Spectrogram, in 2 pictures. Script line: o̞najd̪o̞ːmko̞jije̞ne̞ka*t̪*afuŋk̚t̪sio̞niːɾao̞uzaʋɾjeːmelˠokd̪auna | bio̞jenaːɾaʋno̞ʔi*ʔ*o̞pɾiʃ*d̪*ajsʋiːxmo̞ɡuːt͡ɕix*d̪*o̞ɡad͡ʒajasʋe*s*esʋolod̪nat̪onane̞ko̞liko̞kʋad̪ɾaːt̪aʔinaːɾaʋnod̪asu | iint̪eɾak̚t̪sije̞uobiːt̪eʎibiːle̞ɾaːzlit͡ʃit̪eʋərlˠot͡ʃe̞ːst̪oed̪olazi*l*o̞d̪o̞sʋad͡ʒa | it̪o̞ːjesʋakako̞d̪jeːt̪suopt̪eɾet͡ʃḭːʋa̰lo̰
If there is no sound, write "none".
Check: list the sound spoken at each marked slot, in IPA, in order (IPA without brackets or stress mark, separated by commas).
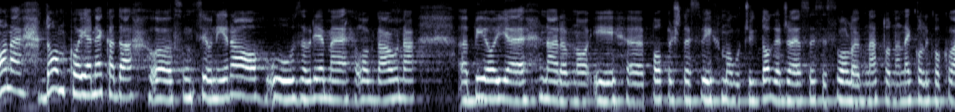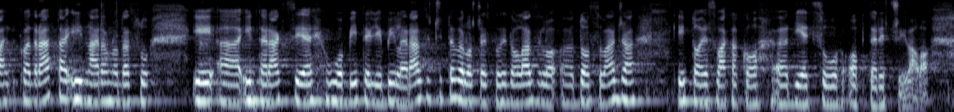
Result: d̪, p, t̪, d̪, s, l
